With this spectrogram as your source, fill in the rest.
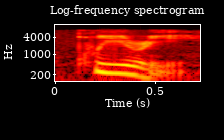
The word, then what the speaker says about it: query: it's salmon number 19 it's query query i know it looks like query but it's actually pronounced as query number 20 a lot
